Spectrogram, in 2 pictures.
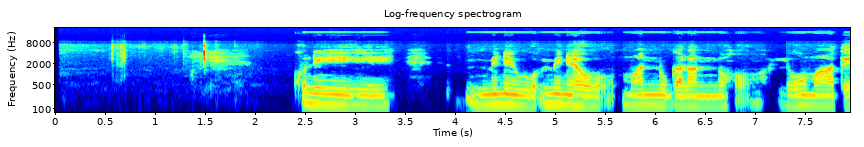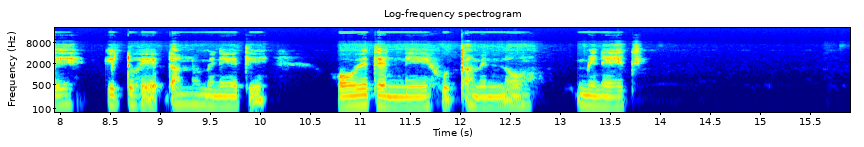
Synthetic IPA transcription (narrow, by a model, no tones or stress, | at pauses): kʰʊnɪ | mɪnɛhɔmɐnːʊɡɐlɐnːɔhɔ̰loːmaːt̪ɛ | ɡ̥ɪd̪ːɔhḛːɗɐnːɔmɪne̞ːt̪ɪ̰ | hoːwɛt̪ɛnːɪhʊt̪ʼːɐmɪnːɔ̰ | mɪne̞ːt̪ɪ̥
